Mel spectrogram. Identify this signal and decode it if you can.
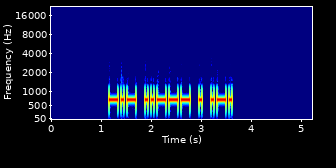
Morse code, heard as a keyed tone, about 20 wpm, 700 Hz. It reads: K2ER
